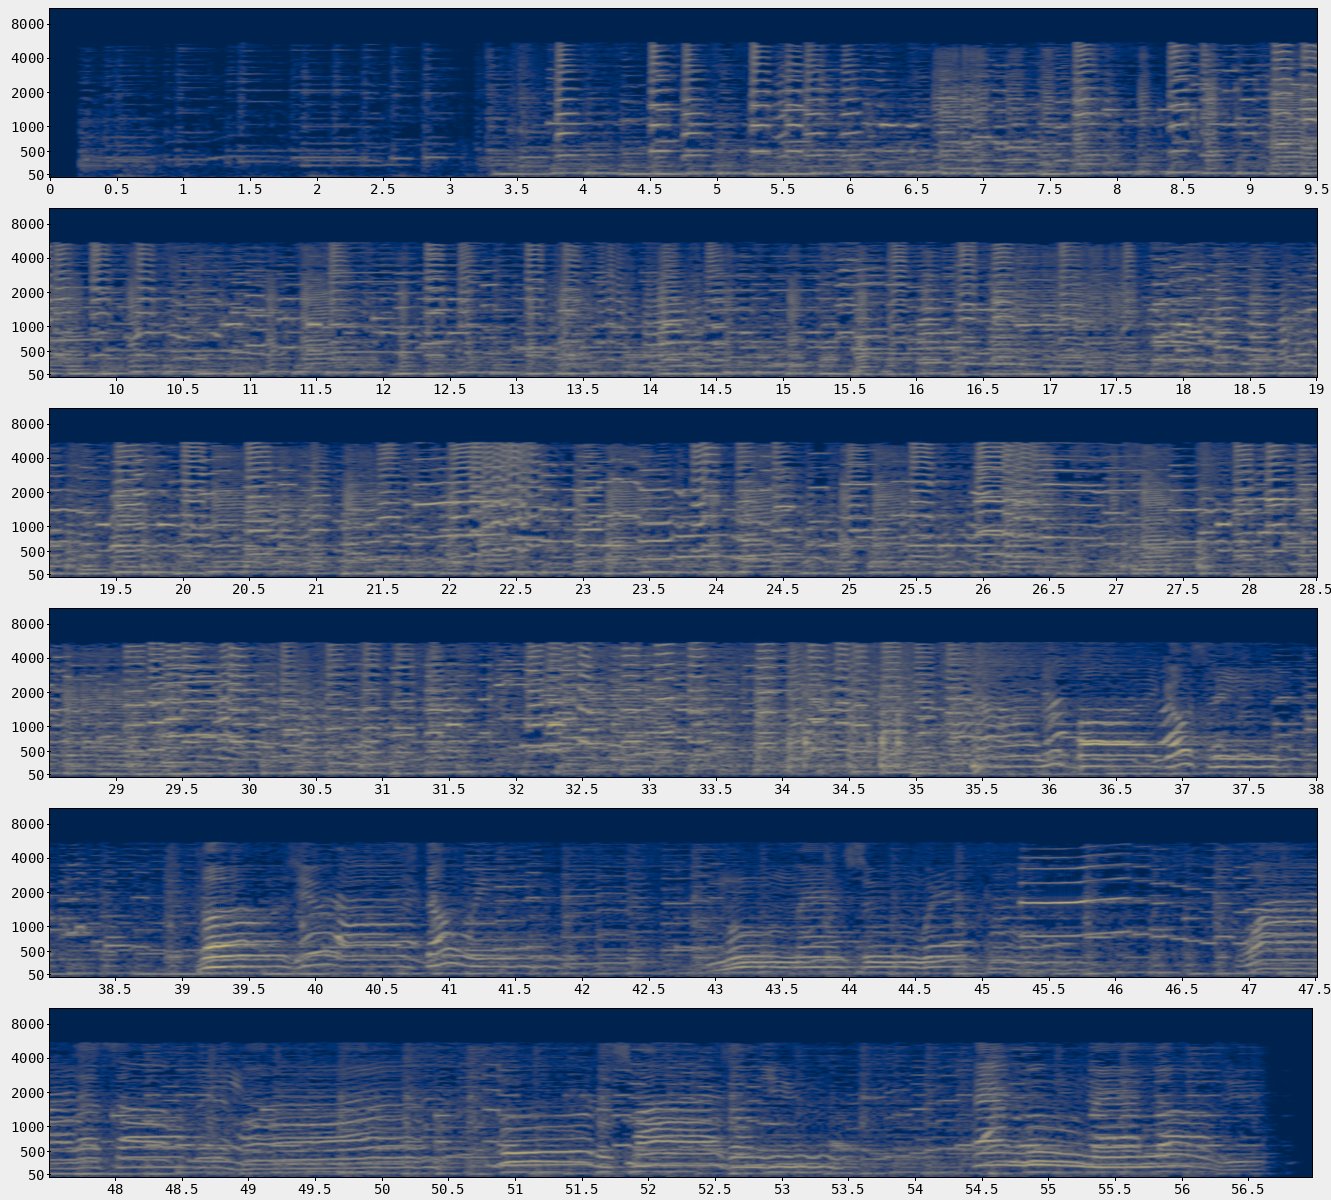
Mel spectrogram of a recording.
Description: cornetta
trombone
clarinetto
pianoforte
contrabbasso
batteria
